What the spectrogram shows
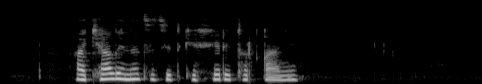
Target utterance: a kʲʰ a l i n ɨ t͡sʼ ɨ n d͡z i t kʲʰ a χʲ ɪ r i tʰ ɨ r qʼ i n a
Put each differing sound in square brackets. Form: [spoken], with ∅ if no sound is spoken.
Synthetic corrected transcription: a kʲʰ a l i n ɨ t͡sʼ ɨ [∅] d͡z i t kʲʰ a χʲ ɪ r i tʰ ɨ r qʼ [a] n [i]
